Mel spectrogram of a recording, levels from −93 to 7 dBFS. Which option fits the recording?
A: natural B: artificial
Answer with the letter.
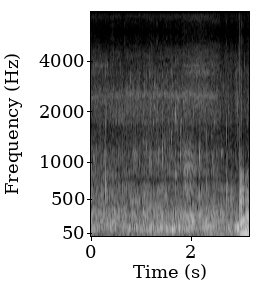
A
